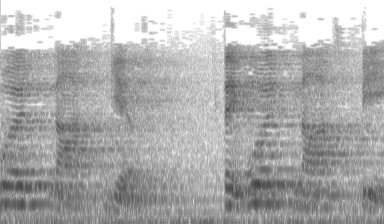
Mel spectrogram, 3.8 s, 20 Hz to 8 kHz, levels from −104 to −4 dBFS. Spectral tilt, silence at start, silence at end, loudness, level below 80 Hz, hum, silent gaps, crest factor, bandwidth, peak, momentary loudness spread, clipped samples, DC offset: -5.5 dB/octave; 0 s; 0 s; -39 LUFS; -58 dBFS; none; none; 20 dB; 7.2 kHz; -20 dBFS; 15 LU; under 0.1%; under 0.1%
